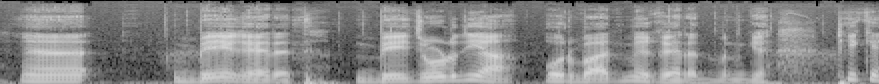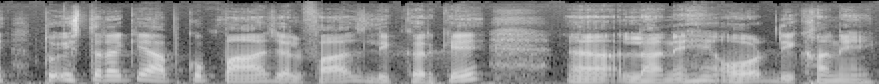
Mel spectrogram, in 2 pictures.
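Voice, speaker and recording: A man's voice: medium pitch, dry recording. A man teaching a schoolbook Urdu lesson, explaining words patiently and often checking that students follow. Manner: patient, explains slowly with frequent check-ins.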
